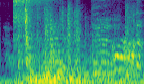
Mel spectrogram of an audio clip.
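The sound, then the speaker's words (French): A door slides open after a switch is pressed, with a sudden, loud mechanical whoosh that sustains for a couple of seconds, while voices murmur faintly underneath. “Oh, regarde, un interrupteur pour ouvrir la porte.”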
